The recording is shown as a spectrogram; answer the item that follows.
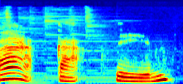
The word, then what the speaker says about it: เกษม: เลย ค่า า พ่อ เกษม อ่าน ว่า เกษม หมาย ถึง ความ สุข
